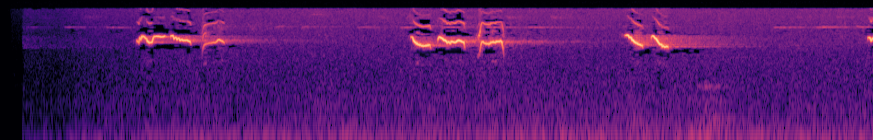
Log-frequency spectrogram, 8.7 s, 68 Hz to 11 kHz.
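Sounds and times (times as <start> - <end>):
bird sharp chirp: 0.2 - 8.7
bird whistled calls: 1.1 - 2.5, 3.6 - 8.7.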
